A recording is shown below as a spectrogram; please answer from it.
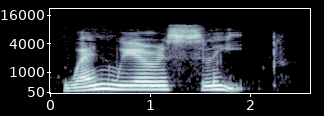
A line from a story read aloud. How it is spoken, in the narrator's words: said slowly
